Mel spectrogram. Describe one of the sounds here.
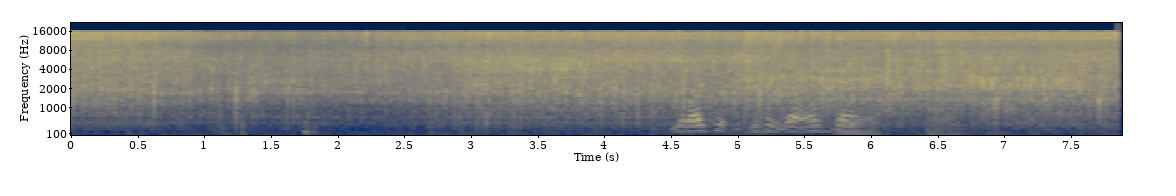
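Meat sizzles in hot oil in a frying pan.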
